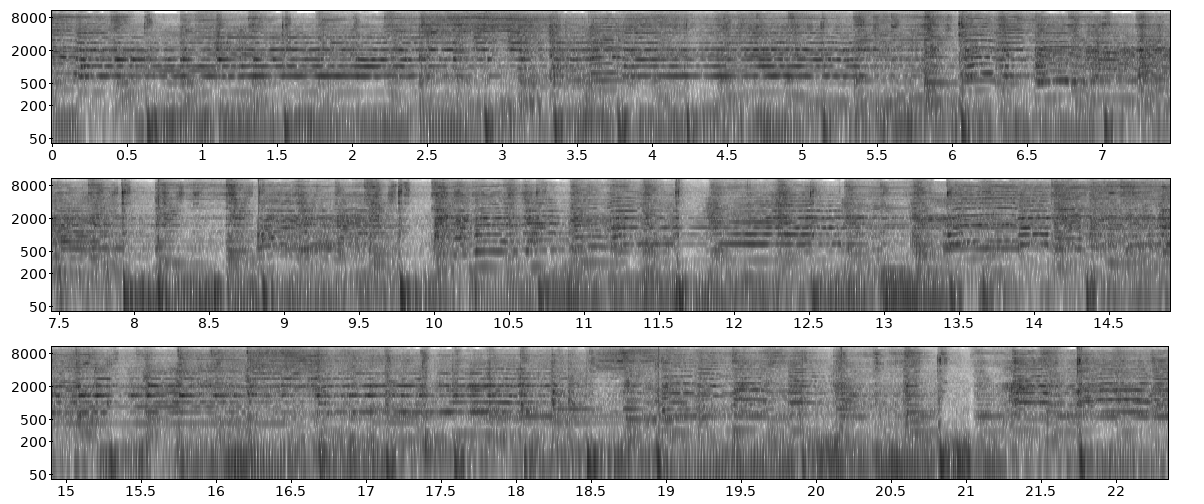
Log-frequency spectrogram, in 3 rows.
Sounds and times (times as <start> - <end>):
Orchestra: 0.0 - 22.3.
